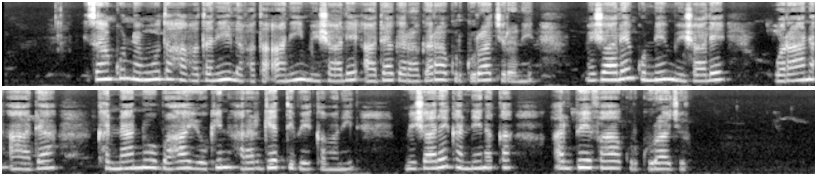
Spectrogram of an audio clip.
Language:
Oromo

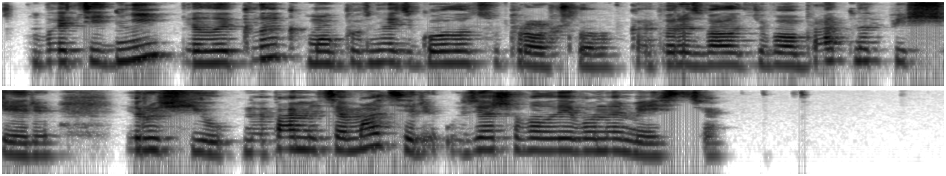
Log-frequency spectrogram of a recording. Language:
Russian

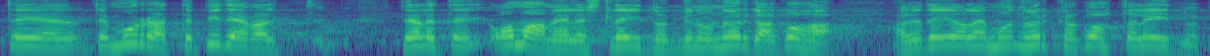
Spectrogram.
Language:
Estonian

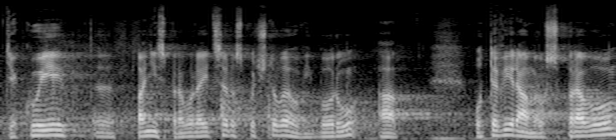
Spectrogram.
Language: Czech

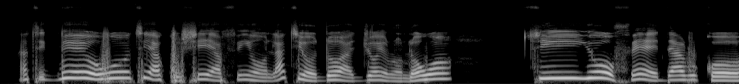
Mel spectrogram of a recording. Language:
Yoruba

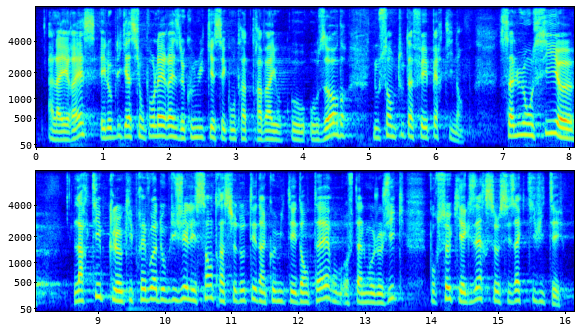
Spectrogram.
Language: French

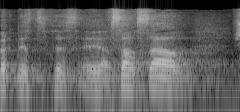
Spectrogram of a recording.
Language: Hebrew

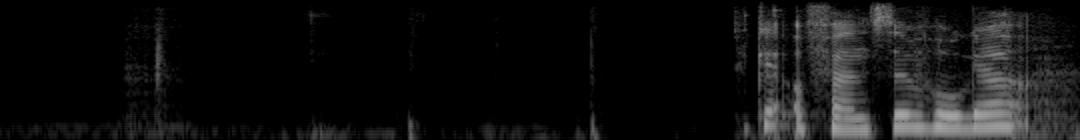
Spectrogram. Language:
Punjabi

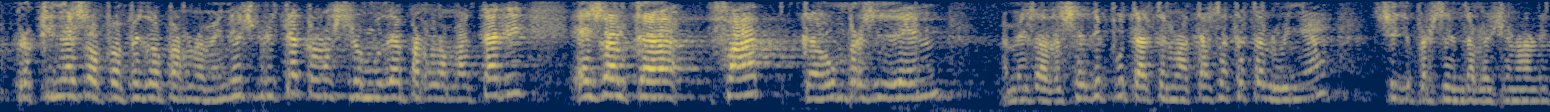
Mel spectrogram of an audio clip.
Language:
Catalan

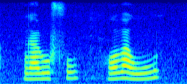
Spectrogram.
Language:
Venda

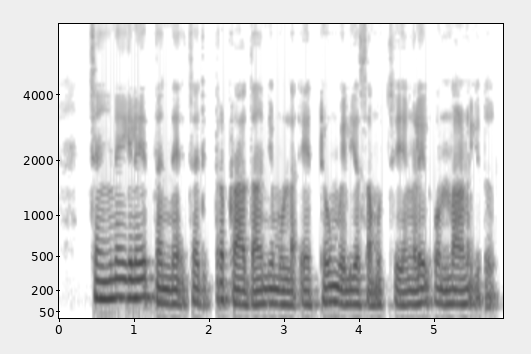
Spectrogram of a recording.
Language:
Malayalam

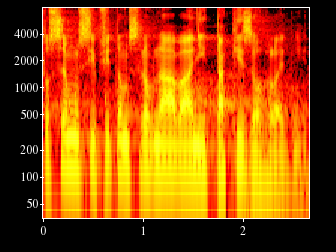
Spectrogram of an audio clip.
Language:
Czech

